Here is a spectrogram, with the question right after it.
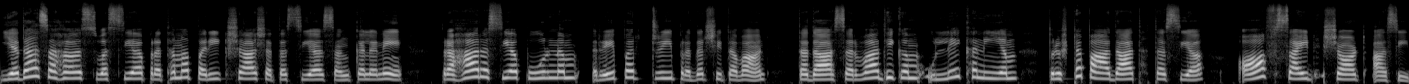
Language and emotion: Sanskrit, neutral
